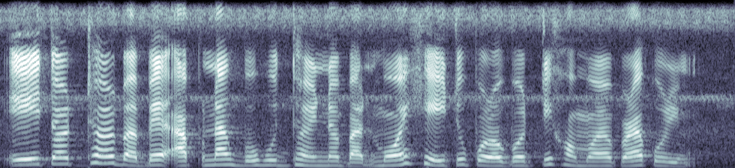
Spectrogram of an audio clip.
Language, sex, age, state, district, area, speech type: Assamese, female, 18-30, Assam, Golaghat, rural, read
